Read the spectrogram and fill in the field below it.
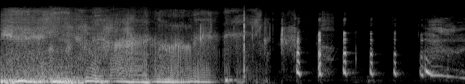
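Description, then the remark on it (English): A voice imitates a fart: a long, low, buzzing raspberry for about two seconds, followed by a rapid string of six short sputtering puffs, all loud. “you fart too.”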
